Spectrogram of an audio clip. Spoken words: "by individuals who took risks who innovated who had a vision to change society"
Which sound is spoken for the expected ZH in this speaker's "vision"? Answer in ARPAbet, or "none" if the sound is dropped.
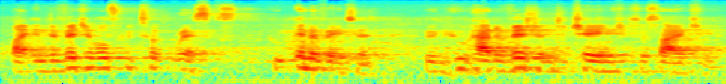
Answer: ZH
